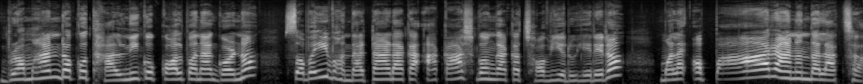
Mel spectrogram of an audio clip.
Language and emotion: Nepali, happy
